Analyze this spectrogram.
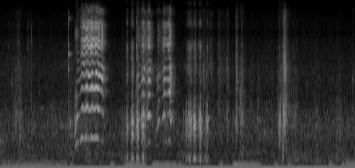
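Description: Goat bleating: one loud, wavering bleat about two seconds in, followed by several shorter, softer calls, then a single sharp tap near the end.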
